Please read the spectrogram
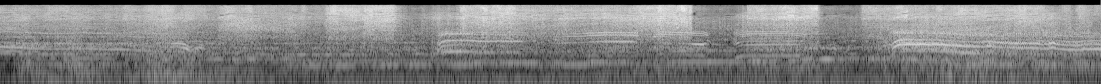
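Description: Film sound mix: the continuous electric crackle and hiss of Force lightning under an orchestral score, with a man's drawn-out, wavering screams, loudest near the end.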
